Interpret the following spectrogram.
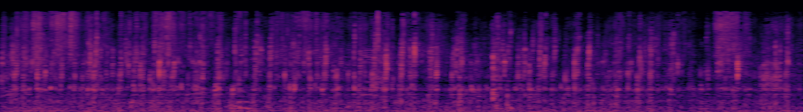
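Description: Egusi soup simmering in a large pot on the stove, bubbling with a dense, steady crackle of small pops.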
